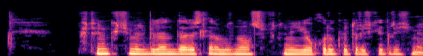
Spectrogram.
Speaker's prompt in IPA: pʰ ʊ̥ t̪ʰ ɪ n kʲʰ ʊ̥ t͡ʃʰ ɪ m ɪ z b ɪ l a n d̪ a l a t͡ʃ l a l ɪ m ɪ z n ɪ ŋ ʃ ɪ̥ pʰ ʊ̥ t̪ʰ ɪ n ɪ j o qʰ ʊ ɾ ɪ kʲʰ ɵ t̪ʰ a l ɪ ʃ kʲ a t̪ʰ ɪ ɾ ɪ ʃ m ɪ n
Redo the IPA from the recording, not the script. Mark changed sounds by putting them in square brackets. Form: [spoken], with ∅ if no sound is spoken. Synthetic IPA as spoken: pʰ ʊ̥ t̪ʰ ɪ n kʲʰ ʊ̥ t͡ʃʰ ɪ m ɪ z b ɪ l a n d̪ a [ɾ] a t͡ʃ l a [ɾ] ɪ m ɪ z n ɪ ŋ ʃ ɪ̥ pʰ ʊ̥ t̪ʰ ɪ n ɪ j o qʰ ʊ ɾ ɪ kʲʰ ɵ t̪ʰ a [ɾ] ɪ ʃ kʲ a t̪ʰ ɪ ɾ ɪ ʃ m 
